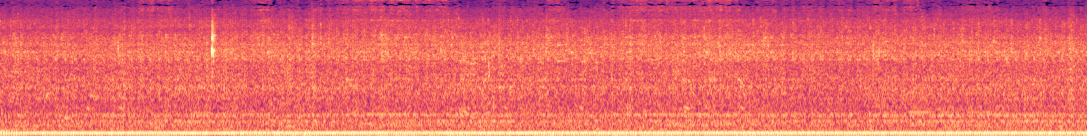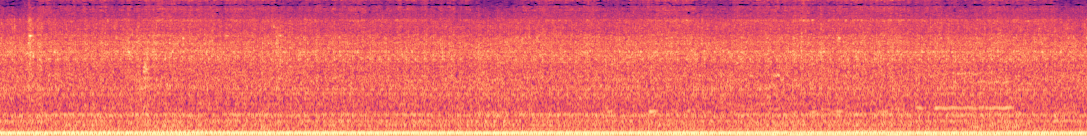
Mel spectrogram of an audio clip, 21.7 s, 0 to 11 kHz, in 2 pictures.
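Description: Ursus 902 tractor's diesel engine running steadily under load as it pulls a mounted plough through the soil, a constant low hum with no change in pace.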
